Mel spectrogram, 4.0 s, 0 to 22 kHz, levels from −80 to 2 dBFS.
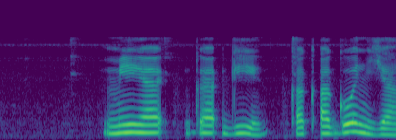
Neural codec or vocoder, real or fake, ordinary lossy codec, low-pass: none; real; none; 7.2 kHz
